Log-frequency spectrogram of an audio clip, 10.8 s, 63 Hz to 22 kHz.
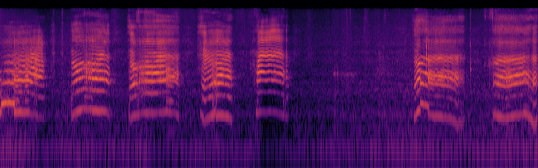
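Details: Infant aged 3 months 3 weeks during tummy time: repeated crying bursts, about 46 cries a minute, with pauses between; an ordinary infant cry over a steady low hum.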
